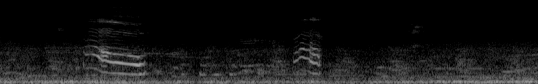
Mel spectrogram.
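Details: Shy, wandering stray kitten; a drawn-out meow falling in pitch is followed two seconds later by a shorter, wavering meow, over a steady low rumble of background noise.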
